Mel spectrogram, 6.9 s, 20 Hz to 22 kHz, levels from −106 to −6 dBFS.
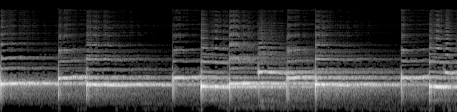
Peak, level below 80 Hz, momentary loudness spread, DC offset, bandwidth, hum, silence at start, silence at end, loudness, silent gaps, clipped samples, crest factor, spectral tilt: -2 dBFS; under -90 dBFS; 10 LU; under 0.1%; 9.6 kHz; none; 0 s; 0 s; -24 LUFS; none; under 0.1%; 22 dB; 1 dB/octave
